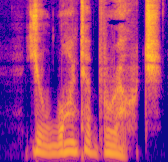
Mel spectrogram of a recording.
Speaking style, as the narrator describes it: said Mrs

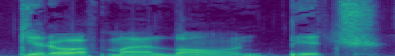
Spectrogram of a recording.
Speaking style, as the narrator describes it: He snarls

